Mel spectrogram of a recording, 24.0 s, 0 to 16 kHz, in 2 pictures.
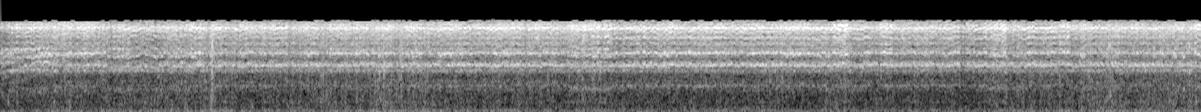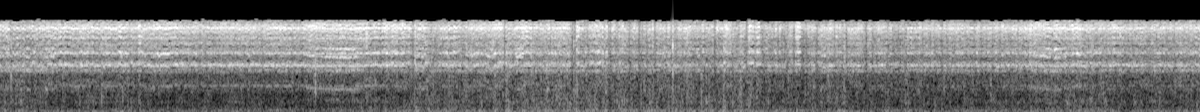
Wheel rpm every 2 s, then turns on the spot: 210, 230, 230, 230, 230, 230, 230, 230, 230, 230, 230, 230.
none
